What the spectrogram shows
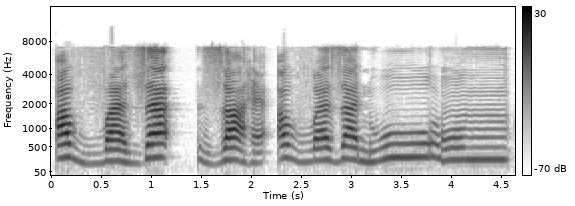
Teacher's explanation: अवजा, ये वाली वाव जो है ये इसमें दूसरे वाव में आ गई है, एक ही मखरज के और एक ही जैसे दो हरफ आगे हैं, पहला साकिन है दूसरा मुतहर्रिक है, इसलिए इस वाव को पढ़ेंगे शद के साथ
